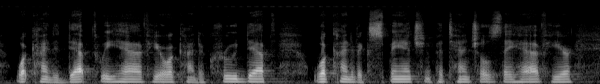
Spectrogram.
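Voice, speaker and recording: A man speaks with an American accent at medium pitch and a moderate pace. His tone is dark and mellow, his intonation fairly even. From Massachusetts. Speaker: film studio executive. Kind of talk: TV talk show interview. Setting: studio.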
